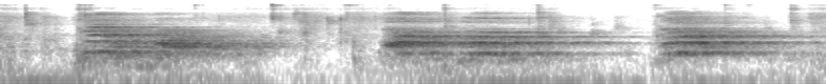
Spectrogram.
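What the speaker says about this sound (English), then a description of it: "that's Lily barking." A dog barks and yips in repeated bursts, somewhat distant and muffled indoors, with quiet household noise between bursts.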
